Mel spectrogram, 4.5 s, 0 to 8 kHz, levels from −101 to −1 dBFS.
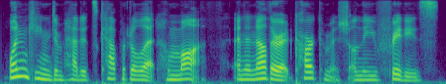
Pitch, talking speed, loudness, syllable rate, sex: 170 Hz, 190 wpm, -20 LUFS, 6.3 syllables/s, female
